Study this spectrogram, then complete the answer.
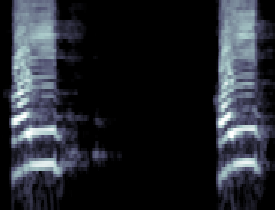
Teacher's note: تو را ساکنہ ماقبل یا ساکنہ کی وجہ سے را باریک ہوگی · را وقف بالاشمام میں بھی باریک ہے, وقف بالاسکان میں بھی باریک ہے. اس کی وجہ یہ ہے کہ وقف بالاشمام میں بھی را ساکن ہو جاتی ہے اور وقف بالاسکان میں بھی را ساکن ہو جاتی ہے.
